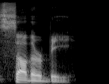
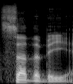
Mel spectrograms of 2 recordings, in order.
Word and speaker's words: Sotherby: Reginald Sotherby, Look me in the eyes. Thank you for pronouncing the R in Sotheby. Yeah. It's not Sotheby, as everyone tries to say. It's Sotheby. Right.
